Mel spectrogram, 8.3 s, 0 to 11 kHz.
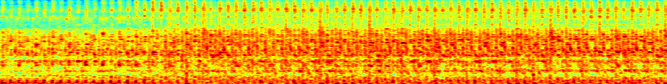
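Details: Hino 300 with W04D diesel, misfiring with white smoke: loud idle with a rough pulsing chuff about three times a second and a hollow intake drone.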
